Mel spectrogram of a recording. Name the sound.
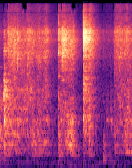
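stirring curry with spices in a pot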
